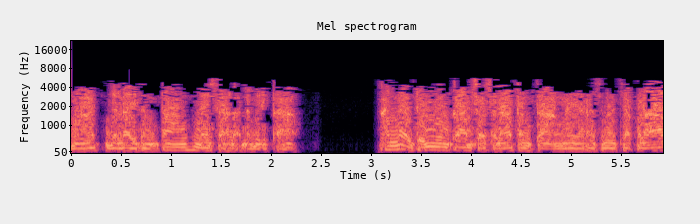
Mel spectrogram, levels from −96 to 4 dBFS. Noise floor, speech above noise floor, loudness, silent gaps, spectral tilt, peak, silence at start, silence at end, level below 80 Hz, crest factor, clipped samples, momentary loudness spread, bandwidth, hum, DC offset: -80 dBFS; 66 dB; -14 LUFS; none; -9 dB/octave; 0 dBFS; 0 s; 0 s; -44 dBFS; 14 dB; under 0.1%; 3 LU; 5.8 kHz; none; under 0.1%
